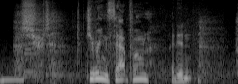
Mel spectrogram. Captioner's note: phone ringing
